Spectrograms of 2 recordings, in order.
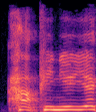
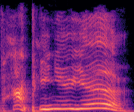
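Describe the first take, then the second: First: It is said with ordinary, low energy. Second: It is said with much more energy.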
